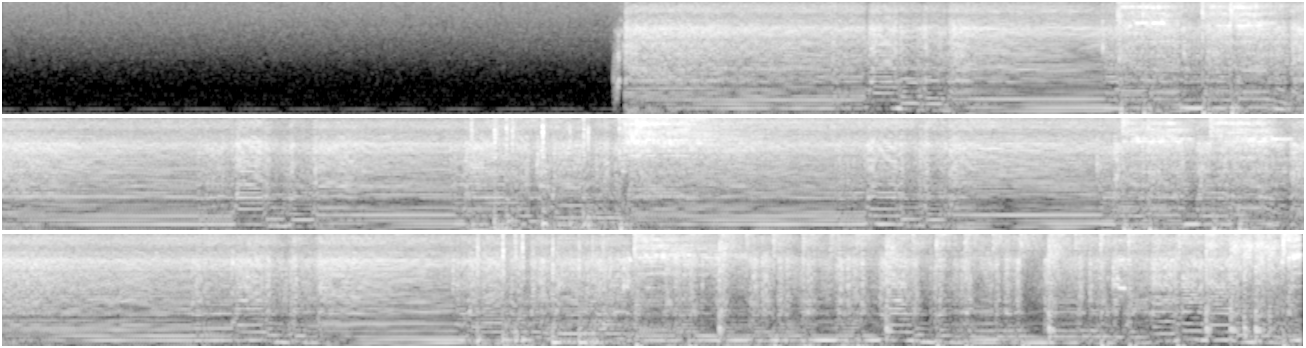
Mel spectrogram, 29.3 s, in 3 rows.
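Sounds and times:
instrumental music: 4.6 - 29.2.

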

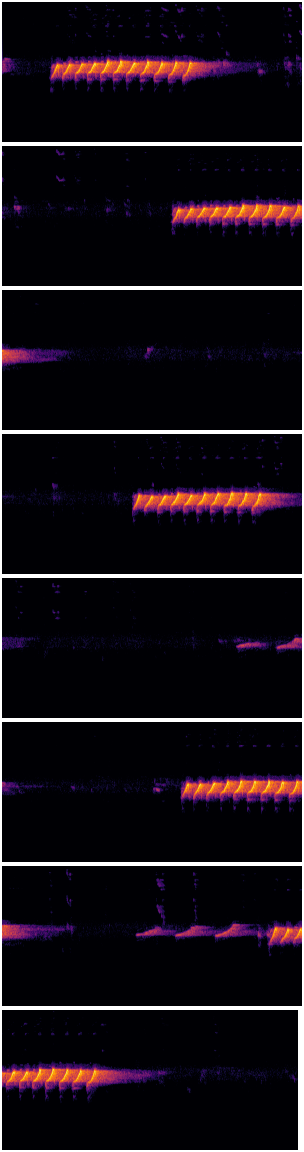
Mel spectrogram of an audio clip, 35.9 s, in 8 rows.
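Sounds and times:
Eurasian nuthatch Sitta europaea calling: 0.8 - 3.4, 7.0 - 9.1, 15.5 - 17.8, 25.2 - 27.1, 29.1 - 33.0.

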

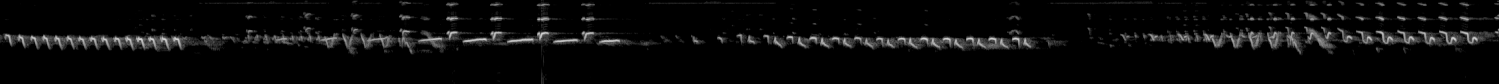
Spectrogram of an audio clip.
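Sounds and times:
woodlark Lullula arborea singing: 0.0 - 14.9.

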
